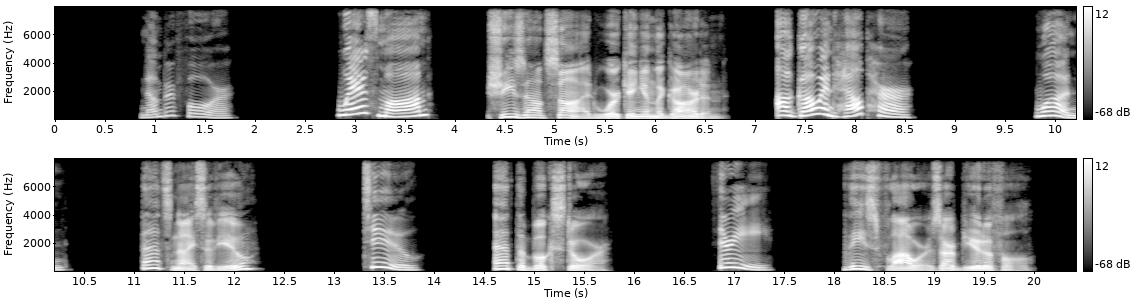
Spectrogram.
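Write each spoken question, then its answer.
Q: I'll go and help her.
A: 1: That's nice of you.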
